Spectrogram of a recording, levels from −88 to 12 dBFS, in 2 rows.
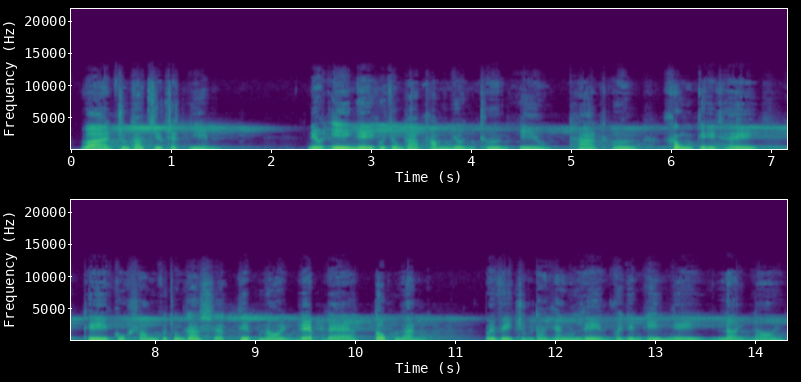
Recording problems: echo of what is said; noticeable; throughout; 130 ms later, 15 dB below the speech
garbled, watery; slightly; nothing above 11 kHz

